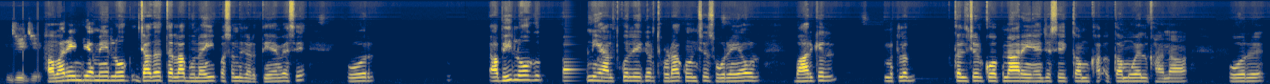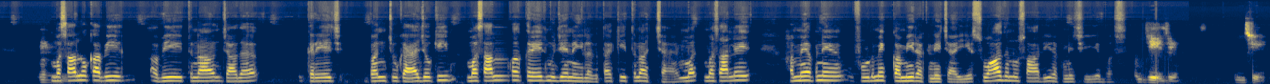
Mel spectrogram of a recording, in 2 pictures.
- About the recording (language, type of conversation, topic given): Hindi, unstructured, खाने में मसालों की क्या भूमिका होती है?
- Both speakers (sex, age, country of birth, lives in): male, 20-24, India, India; male, 25-29, India, India
- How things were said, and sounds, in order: distorted speech; static; in English: "हेल्थ"; in English: "कॉन्शियस"; in English: "कल्चर"; in English: "ऑयल"; in English: "क्रेज़"; in English: "क्रेज़"; in English: "फूड"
